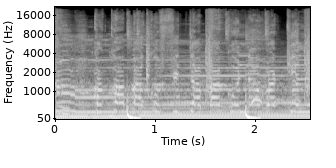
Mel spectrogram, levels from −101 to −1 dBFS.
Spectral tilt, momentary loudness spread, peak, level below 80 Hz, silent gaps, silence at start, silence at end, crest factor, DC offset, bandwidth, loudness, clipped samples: -5.5 dB/octave; 3 LU; 0 dBFS; -16 dBFS; none; 0 s; 0 s; 10 dB; under 0.1%; over 20 kHz; -11 LUFS; under 0.1%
